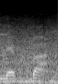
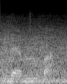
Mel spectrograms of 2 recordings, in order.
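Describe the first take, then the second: First: The doubled consonant is a plain b. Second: The doubled consonant has a nasal m before b. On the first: This is how it is said in the West. "in the West they may be pronouncing it as" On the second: This is how the local community says it. "we are pronouncing it as Lemba"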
